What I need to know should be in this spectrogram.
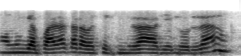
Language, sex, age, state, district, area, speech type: Tamil, female, 60+, Tamil Nadu, Ariyalur, rural, conversation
